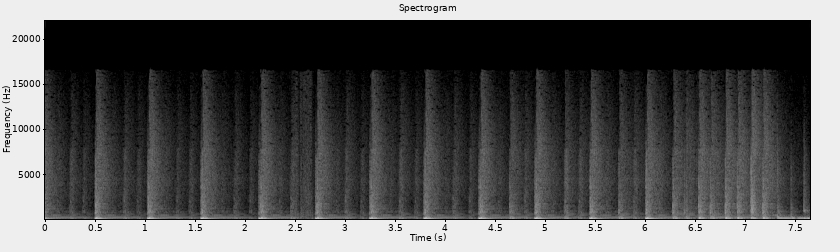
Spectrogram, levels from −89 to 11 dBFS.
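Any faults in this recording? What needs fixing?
Loose connector crackle breaks into the music twice, from 2.50 to 2.68 s and from 6.37 to 6.51 s. A worn or dirty contact in the signal path makes and breaks many times in quick succession as it shifts, chopping the music into a rapid, irregular scratching burst. Unlike a single buffer click or a steady dropout pattern, each burst is an uneven cluster that starts and stops abruptly. Clean or replace the suspect plugs and cables, and secure them so they cannot move during recording.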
